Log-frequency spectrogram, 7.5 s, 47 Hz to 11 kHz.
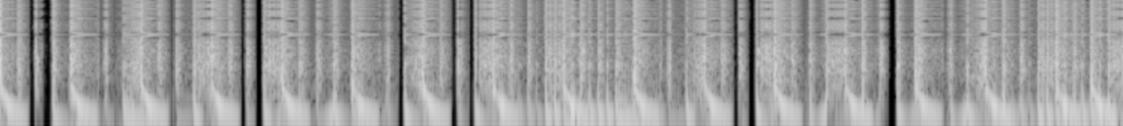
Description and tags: Bitcrushed House Loop 128BPM
Just the same loop as the others, but with slight tweeks and bitcrushed.
hi, bit, groove, snare, bitcrushed, 8, yah, electro, glitch, house, kick, stutter, french, hat, cutoff, loop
